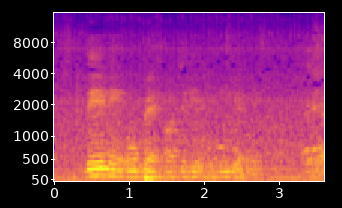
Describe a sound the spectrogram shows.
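A man speaks into a microphone, heard through loudspeakers in an echoing hall.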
